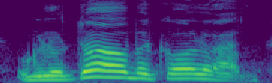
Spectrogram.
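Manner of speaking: ordinary talk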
